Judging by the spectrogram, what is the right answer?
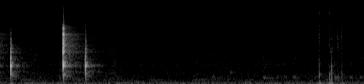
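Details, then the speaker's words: Nissan Skyline R33 engine on a stand, oil pan off, rod rocked by hand: several sharp metallic clacks from loose number one connecting rod, with metal debris in the pan. Machine shop fitted wrong-size rod bearings, causing rod knock. "Number one is loose. Hear that?"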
